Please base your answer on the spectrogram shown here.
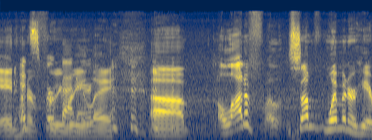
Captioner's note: chuckles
